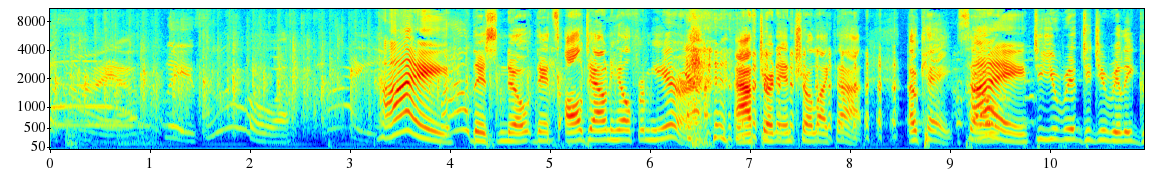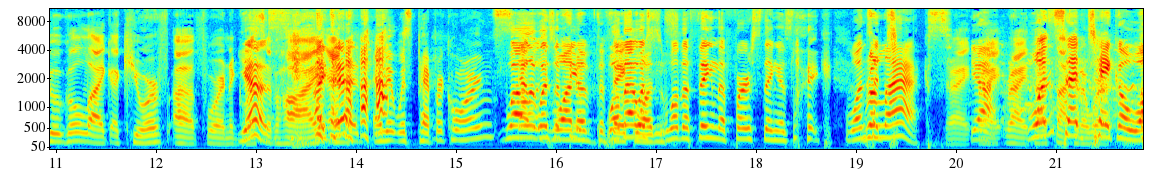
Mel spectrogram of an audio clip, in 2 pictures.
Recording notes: Record their first podcast LIVE at The Improv in Hollwyood. Surrounded by 5 or 6 actual fans and about 35 close frenemies. In front of a live audience.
